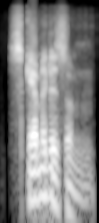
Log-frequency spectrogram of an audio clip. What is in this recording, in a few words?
"schematism", American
